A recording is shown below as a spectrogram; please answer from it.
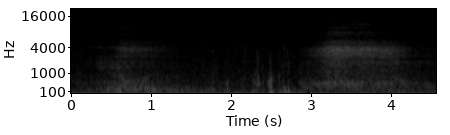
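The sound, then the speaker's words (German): Slow breathing during a guided yoga exercise: a faint, airy inhale, a quieter pause while the breath is held, then a soft, longer exhale. “Einatmen. Moment halten die Luft und wieder ausatmen.”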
